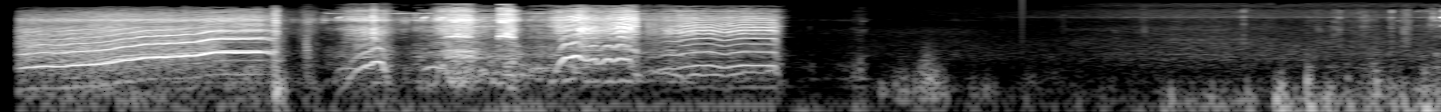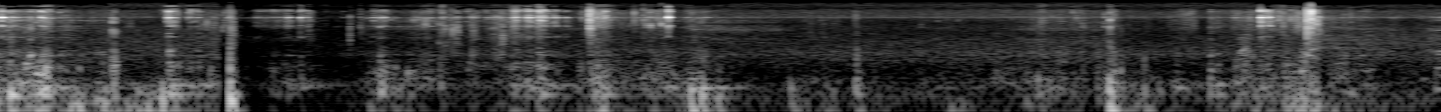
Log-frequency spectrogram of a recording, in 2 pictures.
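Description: Racing quadcopter's brushless motors and propellers whining in a rising pitch, then wavering up and down with the throttle, cutting off abruptly about four seconds in as the quad ends up in a pine tree. After that, a lower bed of wind and rustling with scattered knocks.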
